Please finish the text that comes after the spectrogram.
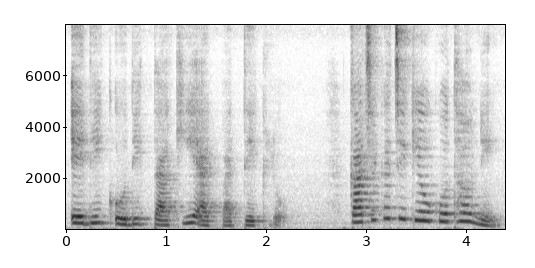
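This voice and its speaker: A woman reading a literary story as an audiobook narrator, in an expressive storytelling style. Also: high-pitched, measured pace. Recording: roomy, echoing voice recording.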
